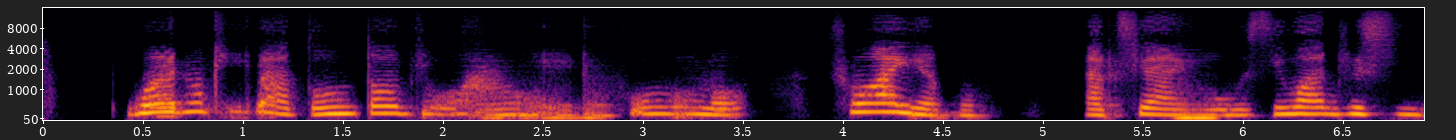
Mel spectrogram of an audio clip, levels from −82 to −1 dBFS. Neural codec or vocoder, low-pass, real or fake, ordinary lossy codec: codec, 44.1 kHz, 0.9 kbps, DAC; 14.4 kHz; fake; none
